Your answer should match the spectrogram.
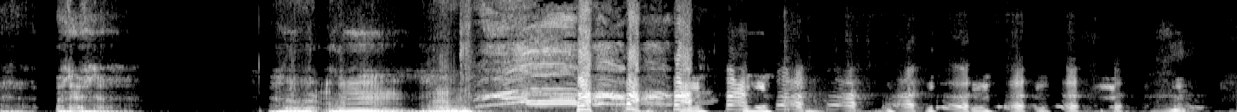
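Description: throat clearing

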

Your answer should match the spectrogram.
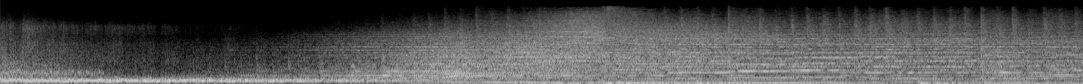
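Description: bomb explosion sound effect

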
